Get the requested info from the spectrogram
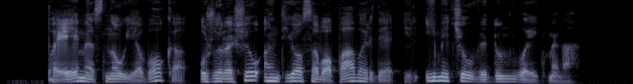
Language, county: Lithuanian, Klaipėda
